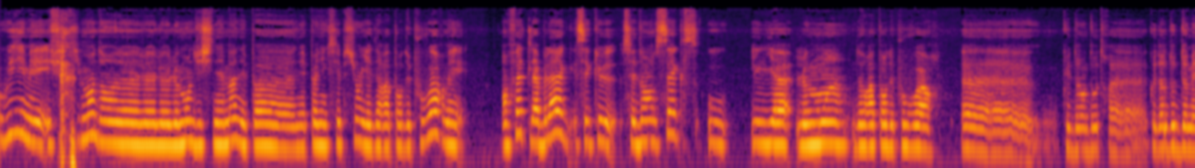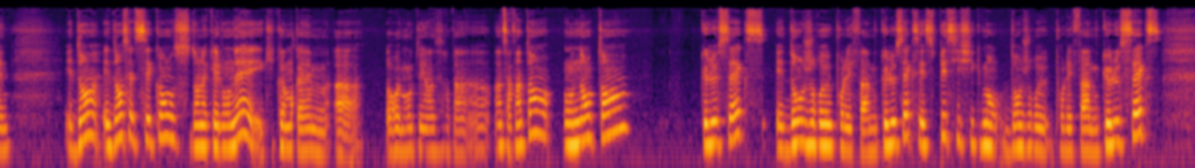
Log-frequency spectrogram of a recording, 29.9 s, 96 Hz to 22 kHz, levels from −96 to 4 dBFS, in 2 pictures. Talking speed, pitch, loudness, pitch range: 195 wpm, 205 Hz, -19 LUFS, 190-225 Hz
